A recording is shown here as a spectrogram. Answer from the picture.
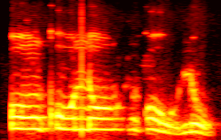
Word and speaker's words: Unkulunkulu: How do you pronounce it again? Unkulunkulu.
